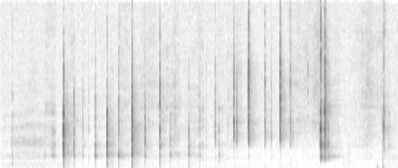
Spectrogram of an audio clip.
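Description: A small round plastic jar of clay mask, with a screw lid and a paper-like label, hollow with product inside, is cupped in both hands and tapped and scratched with fingernails. Around nineteen quick, bright, dry clicks and scratchy crinkles sound in an irregular rhythm. Each click dies away at once, with almost no low end.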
